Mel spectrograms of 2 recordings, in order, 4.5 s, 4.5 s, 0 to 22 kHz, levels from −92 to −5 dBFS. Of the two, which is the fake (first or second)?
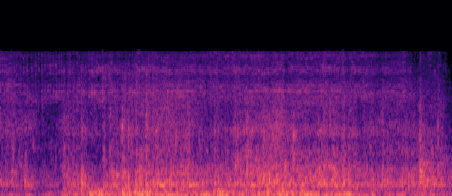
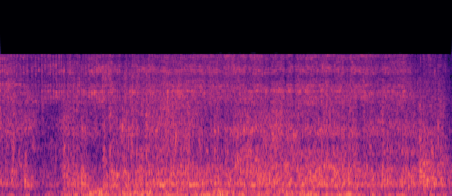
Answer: second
